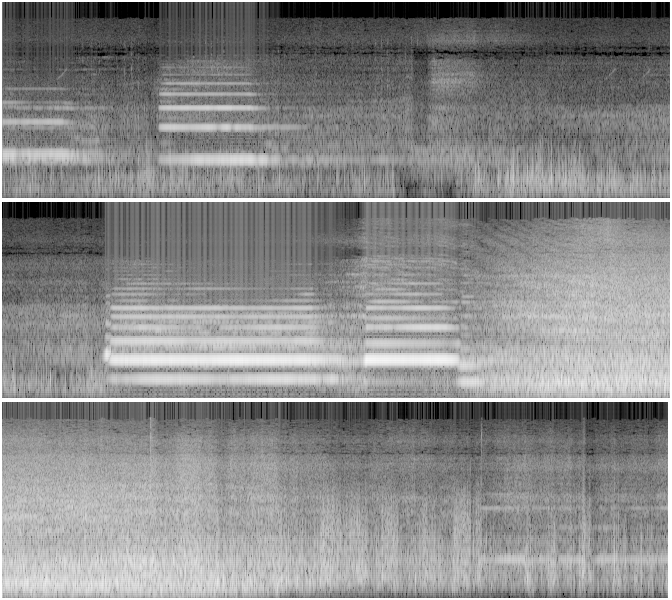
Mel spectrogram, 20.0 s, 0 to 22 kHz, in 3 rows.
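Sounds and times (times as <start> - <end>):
locomotive air horn: 0.0 - 4.0, 7.7 - 11.6, 18.0 - 20.0
train rumbling on rails: 0.0 - 20.0.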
